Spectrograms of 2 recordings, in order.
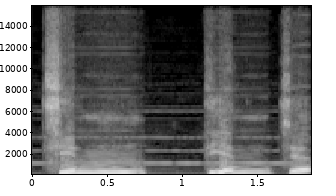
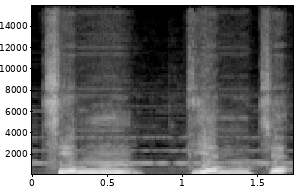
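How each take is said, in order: The two takes are said the same way.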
